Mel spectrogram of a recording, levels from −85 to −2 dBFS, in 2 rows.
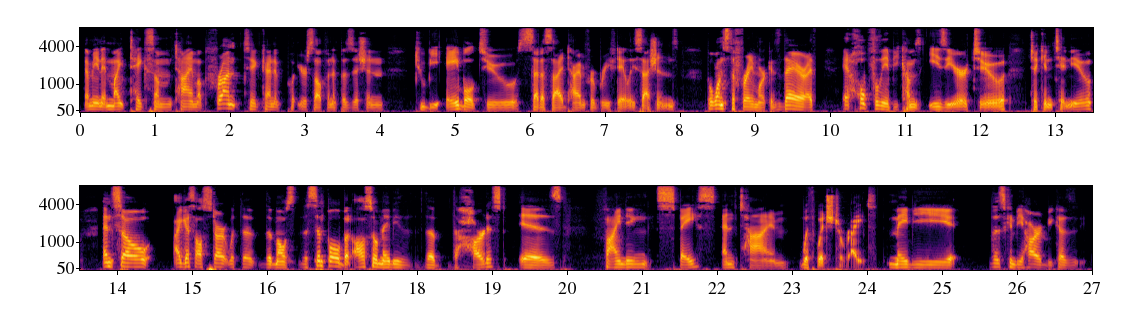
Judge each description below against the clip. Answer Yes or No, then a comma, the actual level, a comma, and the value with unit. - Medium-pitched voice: No, low, 105 Hz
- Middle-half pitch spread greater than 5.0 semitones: No, average, 3.7 semitones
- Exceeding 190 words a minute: No, average, 165 wpm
